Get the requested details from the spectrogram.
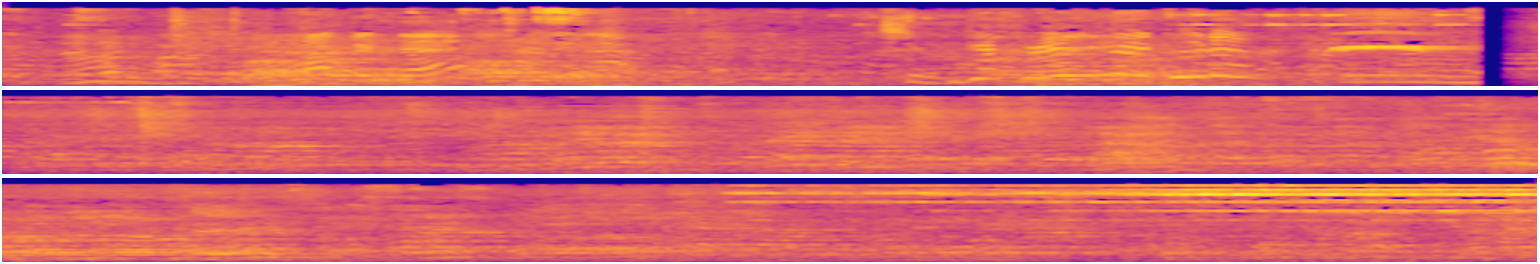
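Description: A crowd of people murmurs and chatters in a busy, echoing hall.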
